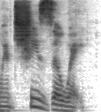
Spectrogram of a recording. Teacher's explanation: Esse S vira um Z para conectar no próximo A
